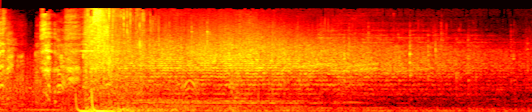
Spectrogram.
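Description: A magic spell goes off with a deep, booming burst that rings and slowly fades.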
